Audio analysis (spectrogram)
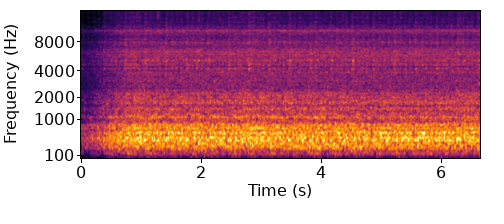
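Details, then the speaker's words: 5-inch gauge GWR 14XX model steam locomotive on first steam test with a gas burner: beats slightly uneven while pumping, then the bypass valve opens returning water to the tank; steady hissing, even beat with the pump unloaded. "you can hear in this clip that the beats are slightly uneven now watch and listen in this clip as I open the bypass valve to let the water back to the tank"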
